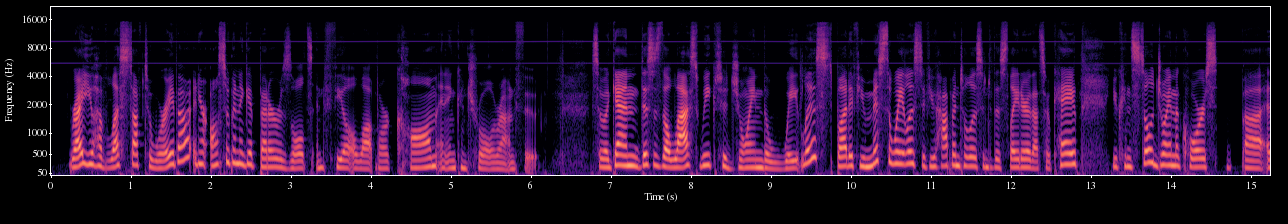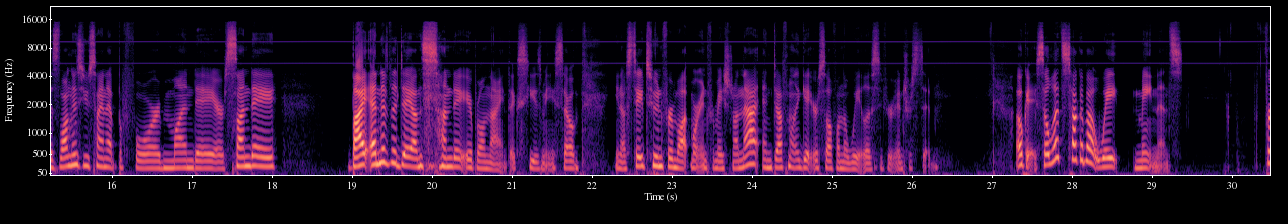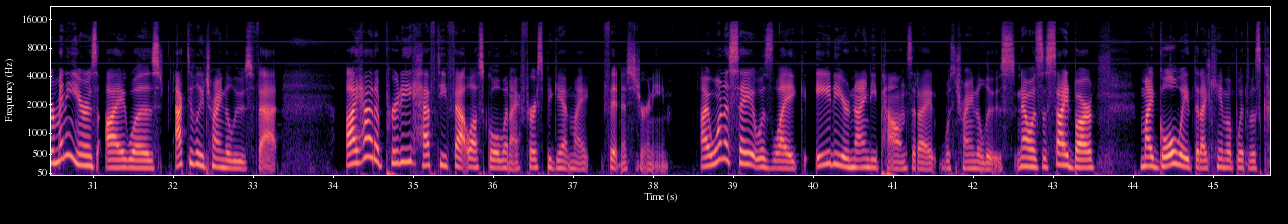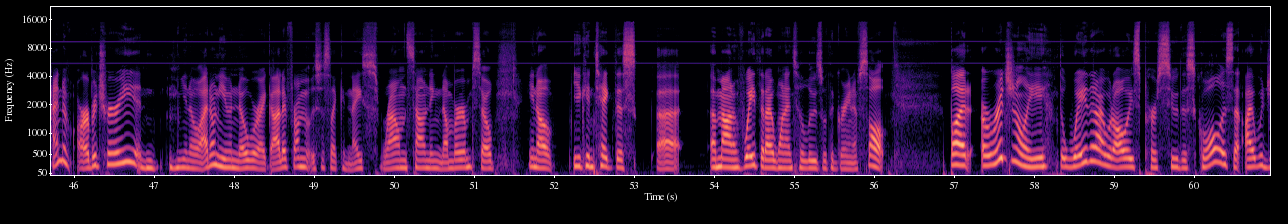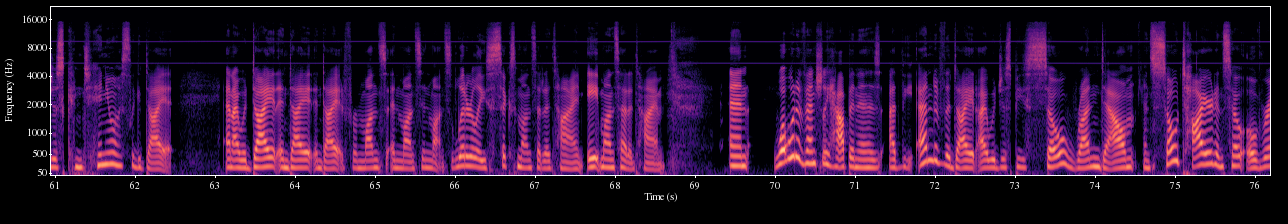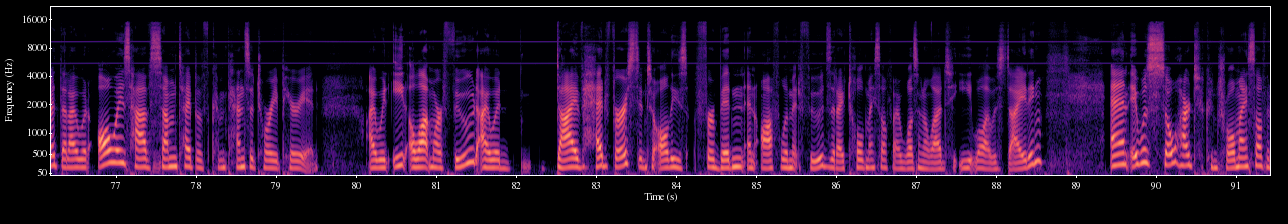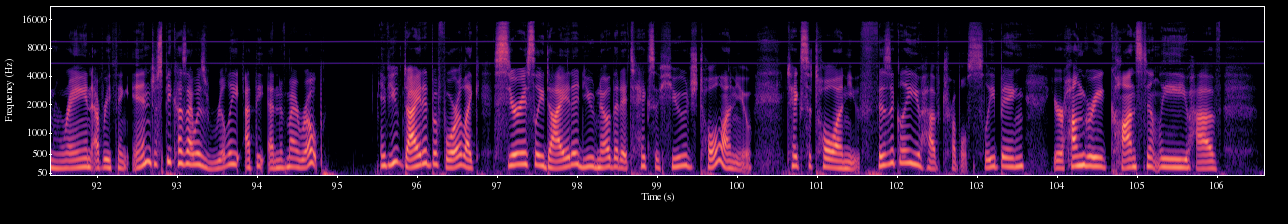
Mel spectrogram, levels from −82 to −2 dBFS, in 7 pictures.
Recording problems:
high-pitched whine; faint; throughout; 9.5 kHz, 30 dB below the speech

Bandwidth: 15 kHz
